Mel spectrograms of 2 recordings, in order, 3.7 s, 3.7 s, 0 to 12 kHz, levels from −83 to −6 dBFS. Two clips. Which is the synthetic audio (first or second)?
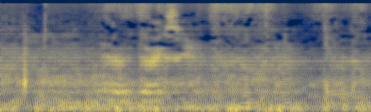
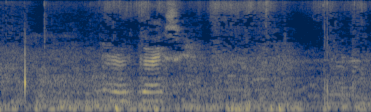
first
